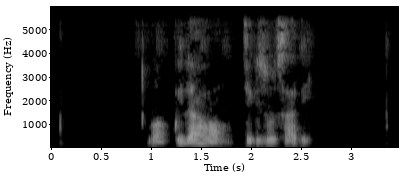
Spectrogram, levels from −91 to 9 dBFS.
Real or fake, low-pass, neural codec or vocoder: real; 5.4 kHz; none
